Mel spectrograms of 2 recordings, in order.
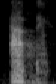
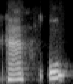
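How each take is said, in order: First: "aku" dropped low and soft, no H; pronounced without H. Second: "Haku" raised, with aspirated H; pronounced with initial H. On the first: Teacher giving the simpler option, "aku" without H. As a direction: say simply "aku", lower, starting on A. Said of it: "o simplemente". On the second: Teacher asking how we say it, "Haku" with H. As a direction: sound the H in "Haku", pitch up. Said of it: "¿cómo decimos?". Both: Shown as a demonstration.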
